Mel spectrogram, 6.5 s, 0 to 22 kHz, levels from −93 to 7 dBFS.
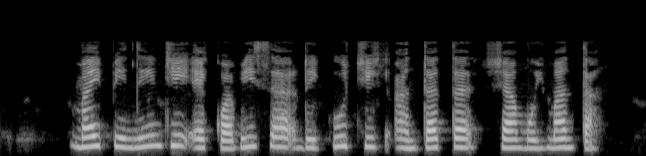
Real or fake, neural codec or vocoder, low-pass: fake; vocoder, 22.05 kHz, 80 mel bands, Vocos; 7.2 kHz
